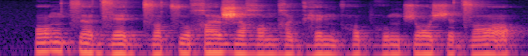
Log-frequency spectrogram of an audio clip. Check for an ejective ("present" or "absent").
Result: absent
